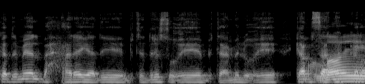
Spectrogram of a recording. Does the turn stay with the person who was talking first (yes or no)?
no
